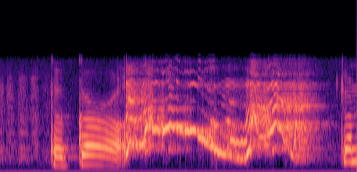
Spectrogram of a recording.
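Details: Siberian Husky named Iris, worked up after being left behind at home while others went to PetSmart, gives harmonic whines sliding into long wavering howl-like vocalizing that rises and falls, with short yelps at start and end.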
